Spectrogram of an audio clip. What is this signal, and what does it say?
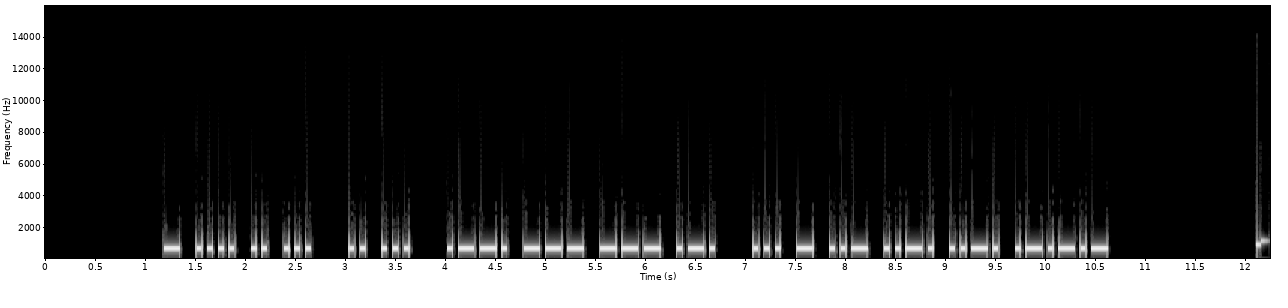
Morse code, heard as a keyed tone, about 22 wpm, 700 Hz. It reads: THIS IS POOR STUFF.
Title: Sentences from Top 1400 Words 22wpm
